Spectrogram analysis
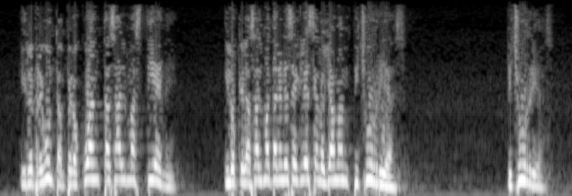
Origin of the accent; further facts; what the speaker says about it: Sogamoso, Boyacá, Colombia; born there; yo entré una vez a la catedral allá en Sogamoso, donde yo nací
